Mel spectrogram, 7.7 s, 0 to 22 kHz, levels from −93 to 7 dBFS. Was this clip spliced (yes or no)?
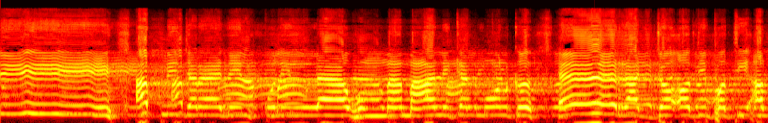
yes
